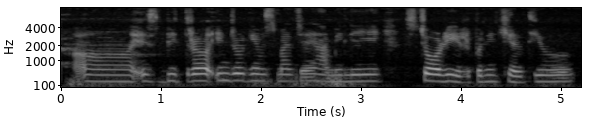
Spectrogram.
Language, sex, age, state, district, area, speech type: Nepali, female, 30-45, West Bengal, Kalimpong, rural, spontaneous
